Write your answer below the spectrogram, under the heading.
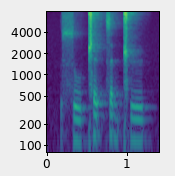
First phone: s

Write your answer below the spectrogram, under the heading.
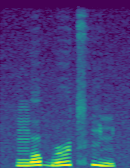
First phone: ŋ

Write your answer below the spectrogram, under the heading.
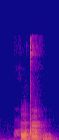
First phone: h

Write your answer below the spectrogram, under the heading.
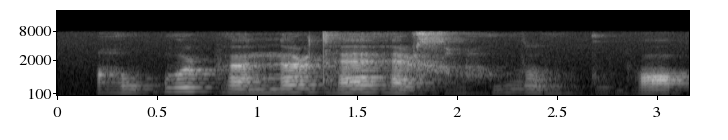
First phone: ɑ̤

